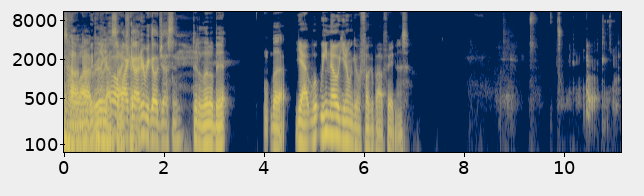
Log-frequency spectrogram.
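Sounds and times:
speech: 0.0s - 3.3s, 4.0s - 7.0s
person sipping a soda: 9.9s - 11.1s.

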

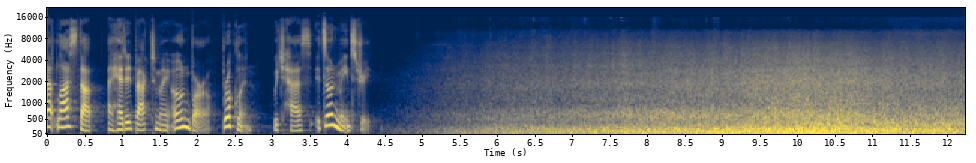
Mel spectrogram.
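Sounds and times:
speech: 0.0s - 4.4s
subway trains rumbling over the Manhattan Bridge in Brooklyn, New York City: 4.7s - 12.2s.

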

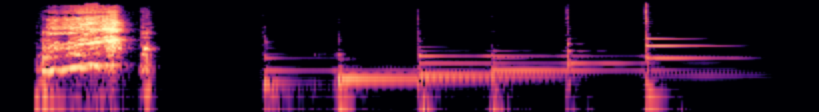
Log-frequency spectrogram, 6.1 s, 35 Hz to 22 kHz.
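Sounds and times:
pig grunting and snorting: 0.3s - 1.2s.

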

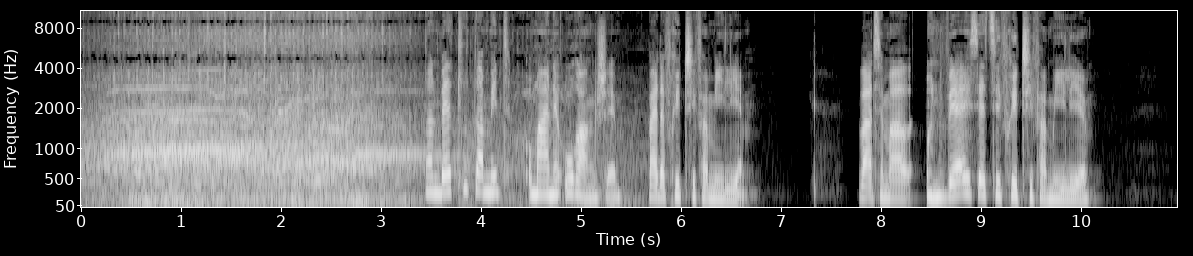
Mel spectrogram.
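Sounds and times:
dense carnival crowd roaring and shouting: 0.0s - 5.7s
speech: 3.5s - 6.8s, 7.8s - 10.2s.

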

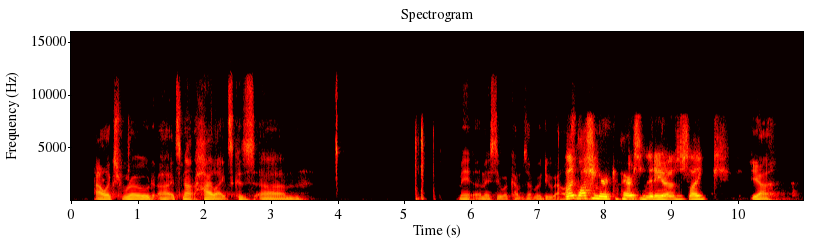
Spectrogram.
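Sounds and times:
speech: 0.4s - 3.6s, 5.8s - 10.6s
computer clicks while someone types a search: 5.2s - 5.6s.

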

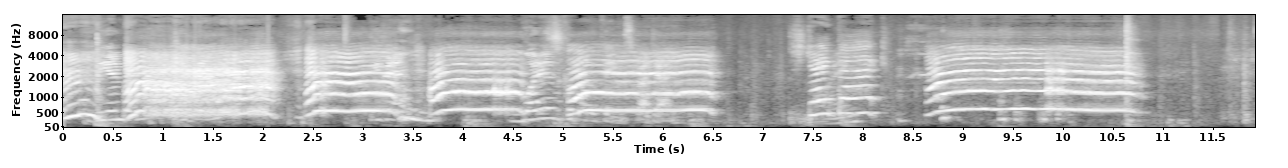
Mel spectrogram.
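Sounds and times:
child imitating a screaming crying baby: 0.0s - 6.6s, 8.4s - 10.9s
speech: 0.3s - 0.6s.

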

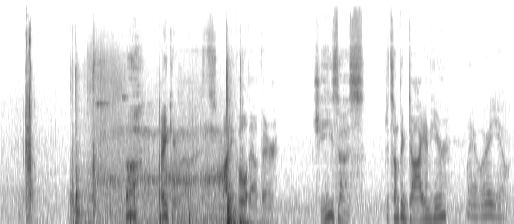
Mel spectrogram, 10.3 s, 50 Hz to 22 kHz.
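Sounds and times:
door being opened: 1.4s - 5.4s
speech: 2.5s - 3.8s, 4.4s - 5.6s, 6.3s - 10.2s.

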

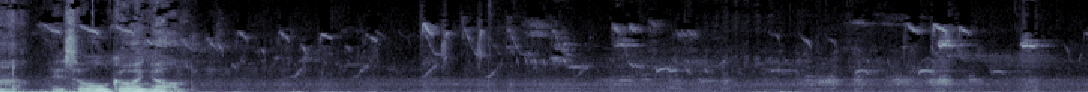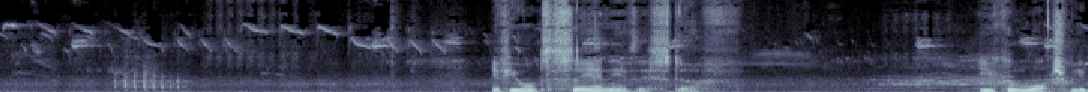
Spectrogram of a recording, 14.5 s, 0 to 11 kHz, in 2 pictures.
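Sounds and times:
outdoor birdsong with chirps and tweets: 0.0s - 14.5s
speech: 0.4s - 1.3s, 10.6s - 12.1s, 13.8s - 14.5s
woodpecker knocking: 7.9s - 8.7s.

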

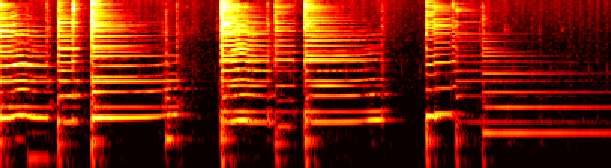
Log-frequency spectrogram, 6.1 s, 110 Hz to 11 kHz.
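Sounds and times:
country guitar lick played around a G chord high on the neck: 0.0s - 6.0s.

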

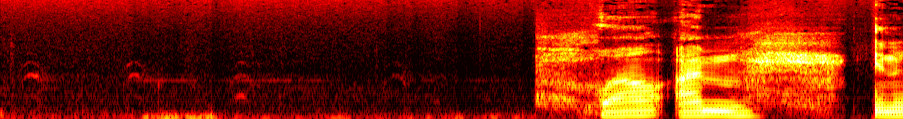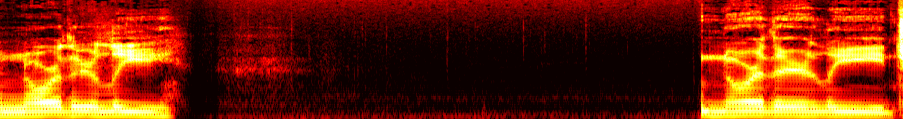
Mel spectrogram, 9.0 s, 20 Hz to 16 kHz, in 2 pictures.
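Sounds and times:
faint crow caws: 0.0s - 2.2s
steady low rumble of wind: 0.0s - 9.0s
speech: 2.9s - 5.5s, 8.0s - 9.0s.

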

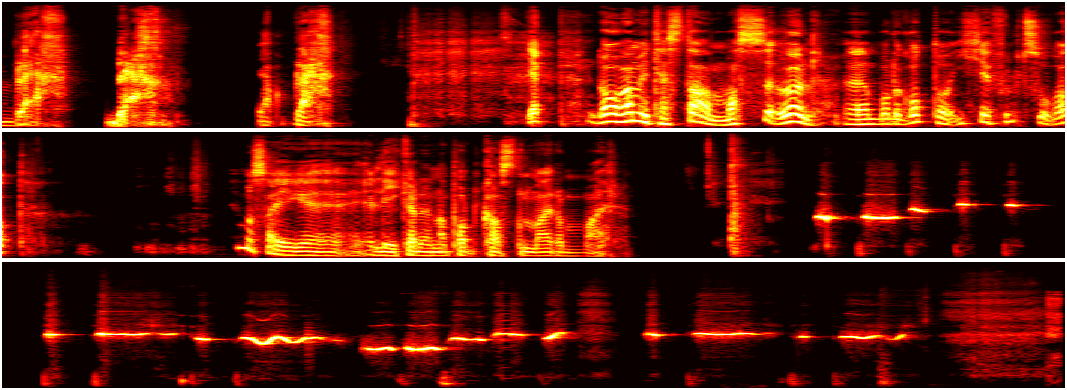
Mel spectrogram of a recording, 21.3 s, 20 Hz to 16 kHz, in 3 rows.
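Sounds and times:
speech: 0.1s - 2.9s, 3.5s - 7.4s, 8.7s - 11.4s
person whistling a melodic tune: 12.6s - 20.3s.

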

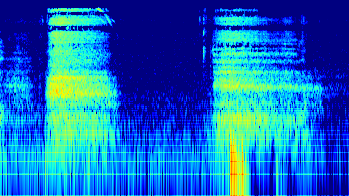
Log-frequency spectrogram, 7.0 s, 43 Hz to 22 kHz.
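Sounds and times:
big deep cleansing breath during a guided relaxation exercise: 0.0s - 2.4s, 4.2s - 6.5s.

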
